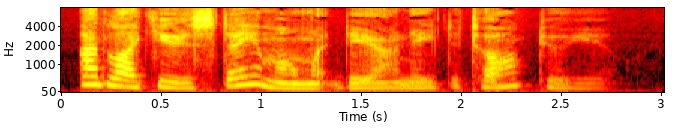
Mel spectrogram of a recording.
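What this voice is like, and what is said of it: Southern accent. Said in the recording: “in her southern accent”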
